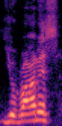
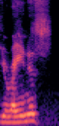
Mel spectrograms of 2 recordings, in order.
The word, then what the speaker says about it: Uranus: aspects so Laura I have to ask you Uranus probably I would venture to say is the proper way of pronouncing it not Uranus is it unless you want to have a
